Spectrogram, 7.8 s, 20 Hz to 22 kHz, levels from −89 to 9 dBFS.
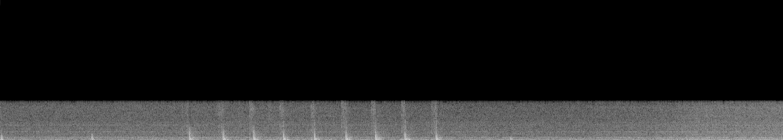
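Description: From start to finish the audio carries heavy damage from what is likely MP2 compression. Nothing survives above about 6.2 kHz, so the sound is dull and closed in. The dullness and the depth of the damage fit a low rate near 48 kbps. At that rate the coder splits the signal into sub-bands and cannot feed the upper ones, so they shut off. The bands still running are coarsely quantised. That gives a gurgling, granular roughness throughout.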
